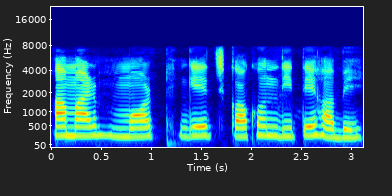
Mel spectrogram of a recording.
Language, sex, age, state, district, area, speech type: Bengali, female, 30-45, West Bengal, Hooghly, urban, read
